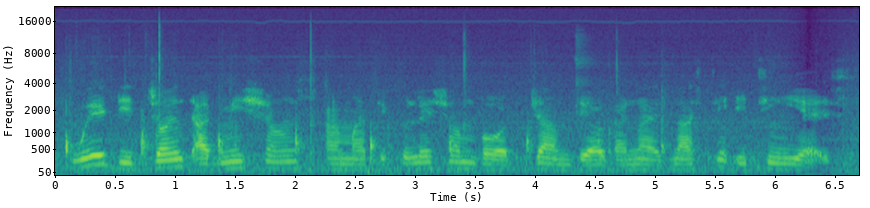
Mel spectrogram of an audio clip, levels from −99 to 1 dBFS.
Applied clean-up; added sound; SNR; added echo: none; Walk, footsteps; 9 dB; none.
